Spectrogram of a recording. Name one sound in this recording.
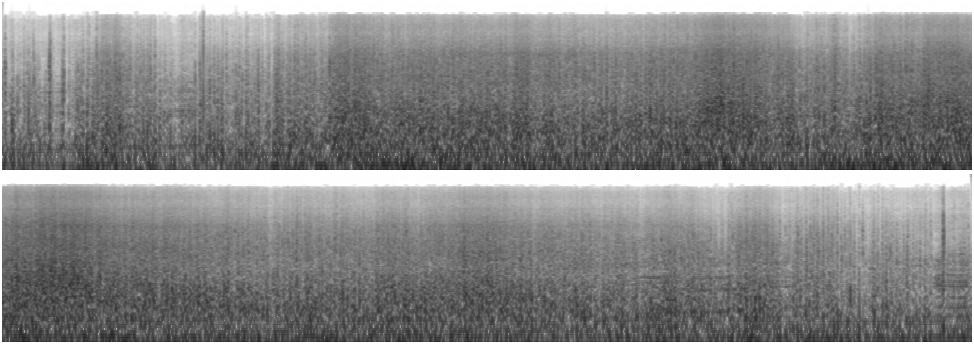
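A car engine roars loudly, revving up and down.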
